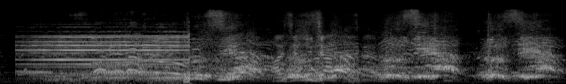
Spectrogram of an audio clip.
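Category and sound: crowd, crowd of street protesters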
